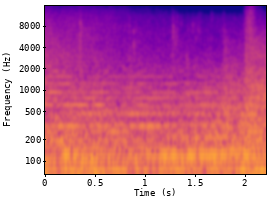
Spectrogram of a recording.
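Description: Steady rain falling, under a film score of held notes over a deep low rumble.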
